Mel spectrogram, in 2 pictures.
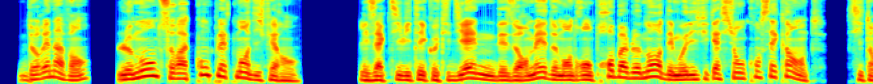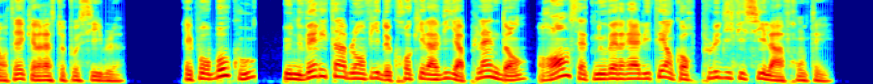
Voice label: French Voice Over introduction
